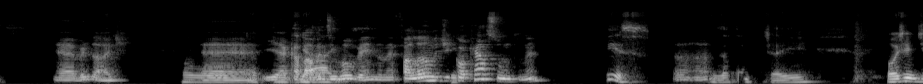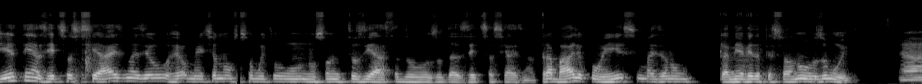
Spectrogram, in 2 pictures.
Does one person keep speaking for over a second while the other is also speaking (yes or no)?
yes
